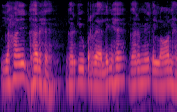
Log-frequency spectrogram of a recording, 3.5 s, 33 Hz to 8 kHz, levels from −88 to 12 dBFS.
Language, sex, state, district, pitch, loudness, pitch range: Hindi, male, Uttar Pradesh, Jyotiba Phule Nagar, 130 Hz, -28 LUFS, 125-145 Hz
